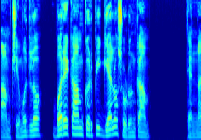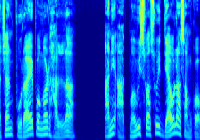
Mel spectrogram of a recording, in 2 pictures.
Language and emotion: Goan Konkani, sad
